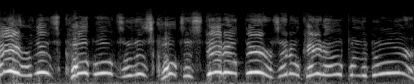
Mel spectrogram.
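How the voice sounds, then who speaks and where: Using a put-on, squeaky character voice, a woman talks fairly quickly at an extremely high pitch. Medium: actual play. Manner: loud, shouted through a door.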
